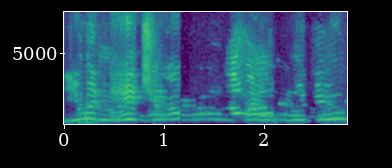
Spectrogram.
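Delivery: put-on tiny, very high baby creature voice. Holding up a dead baby creature and speaking to its mother: speaking as the dead baby creature. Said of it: "speaks to its mom through its voice".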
